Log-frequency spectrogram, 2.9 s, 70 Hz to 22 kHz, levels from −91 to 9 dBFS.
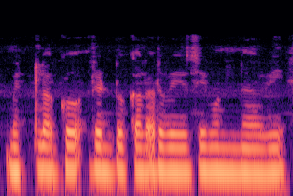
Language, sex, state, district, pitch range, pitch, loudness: Telugu, male, Telangana, Mahabubabad, 145-150 Hz, 145 Hz, -14 LUFS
